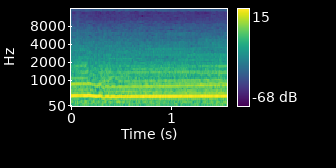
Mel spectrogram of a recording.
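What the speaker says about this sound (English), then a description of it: "you can hear the engine revs go up" A 1993 Indy car driven by Nigel Mansell at Mid-Ohio, its engine holding a loud, steady high-revving drone with a slight dip and recovery in pitch, heard close from onboard.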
